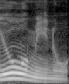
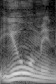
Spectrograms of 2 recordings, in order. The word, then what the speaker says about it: يؤمن: إمامنا الجزري من أجل ضرورة الشعر قال: وأدغما بغنة في يؤمن. يؤمن أصلها يؤمن. نعم، آمن يؤمن. فإذا أبدلنا همزتها واوا لأنها ساكنة يصير النطق يومن، وهذا أمر تفعله العرب بل تفعله قريش نفسها.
